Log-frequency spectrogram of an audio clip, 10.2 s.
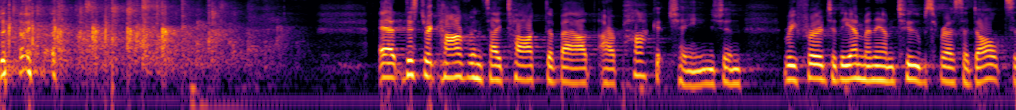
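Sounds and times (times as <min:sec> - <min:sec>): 
speech: 0:00.0 - 0:00.5, 0:03.8 - 0:10.1
audience applause: 0:00.0 - 0:03.0.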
